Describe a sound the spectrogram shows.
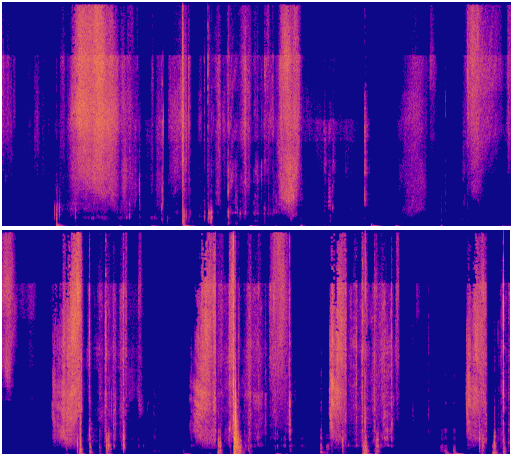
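Glossy pages rustle and flap as they are turned.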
